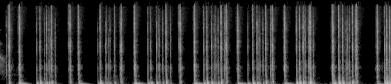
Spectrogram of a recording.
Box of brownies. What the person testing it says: the hollow box does make some pretty nice tapping sounds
